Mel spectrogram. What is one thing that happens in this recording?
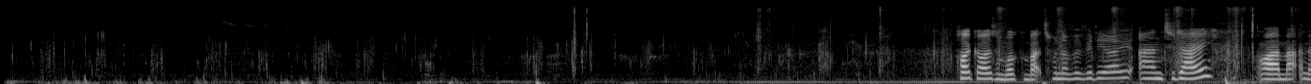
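Footsteps crunch on gravel and broken pavement.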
